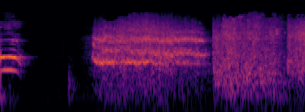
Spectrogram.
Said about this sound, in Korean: 드라마에서 빠질 수 없는 교통사고.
